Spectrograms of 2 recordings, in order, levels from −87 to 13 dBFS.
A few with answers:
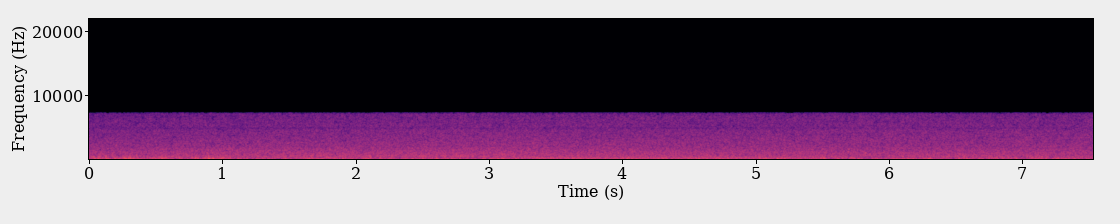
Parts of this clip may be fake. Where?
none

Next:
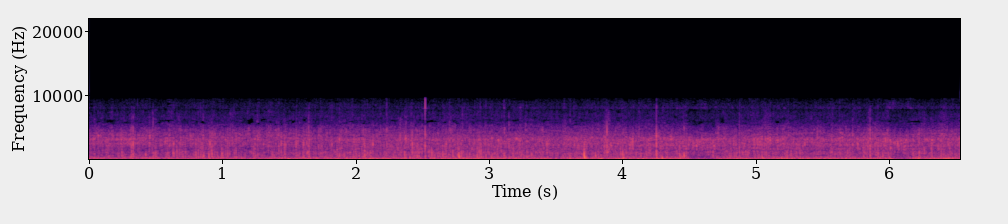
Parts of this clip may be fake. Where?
0.0-0.5 (vocoder, BigVGAN v2); 3.0-5.0

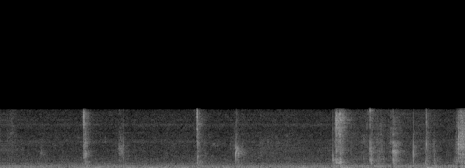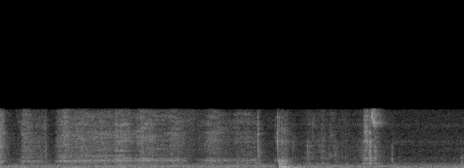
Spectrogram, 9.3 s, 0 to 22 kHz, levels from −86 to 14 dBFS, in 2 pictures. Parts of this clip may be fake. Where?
0.0-4.5 (vocoder, Vocos); 5.8-9.3

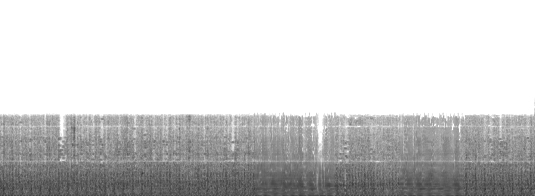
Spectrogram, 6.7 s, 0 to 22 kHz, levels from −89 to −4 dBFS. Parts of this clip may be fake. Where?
3.2-4.2 (vocoder, BigVGAN v2); 5.0-5.8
